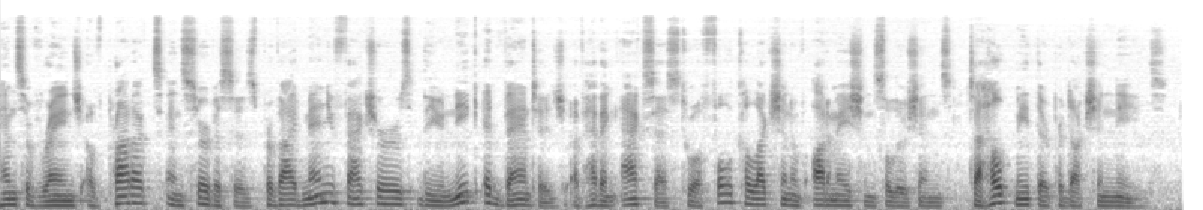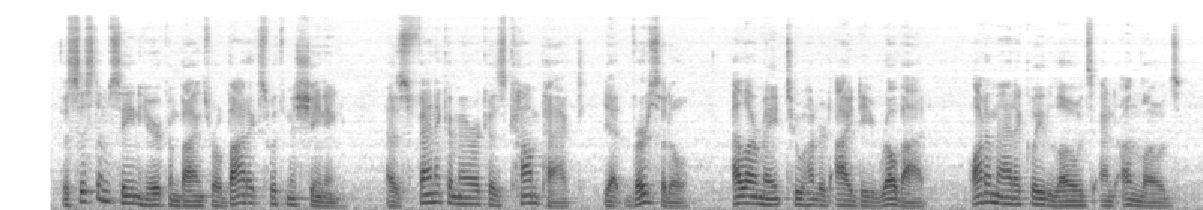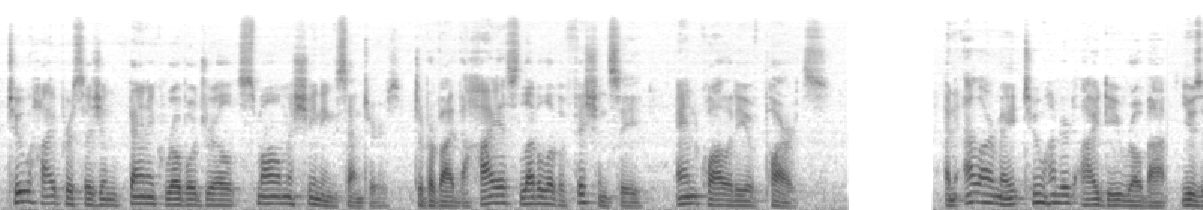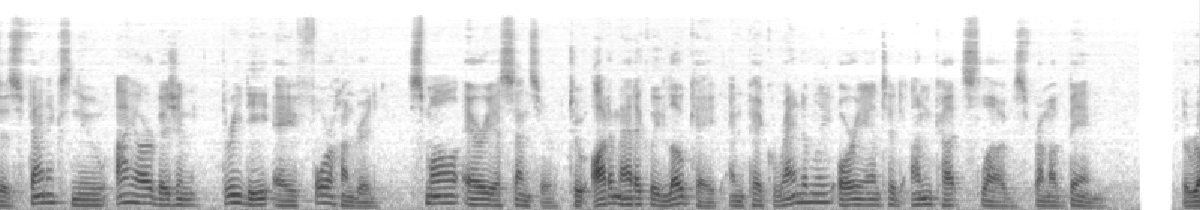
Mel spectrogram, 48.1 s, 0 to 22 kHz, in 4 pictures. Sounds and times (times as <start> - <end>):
Speech: 0.0 - 11.8, 12.6 - 32.5, 33.4 - 48.0.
